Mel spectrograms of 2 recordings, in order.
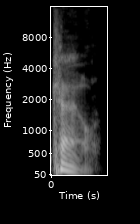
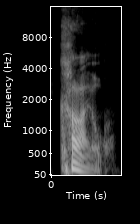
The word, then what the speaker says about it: Kyle: you're from the West, you're probably going to pronounce it Cal. If you're from the Midwest and you're from the North, you may pronounce it Kyle.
